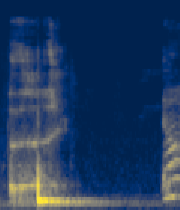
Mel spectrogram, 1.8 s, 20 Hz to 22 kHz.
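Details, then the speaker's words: A single loud, low, drawn-out burp that trails off, with a brief voice at the end, during a burping competition; someone says they burped up chicken burger and that it hurt; burping. "Okay, burping competition. Nailed it. You can do like 7. Wait. Oh my goodness. I just burped up chicken burger."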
